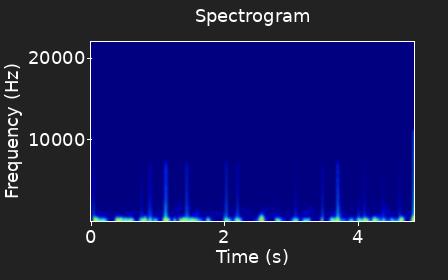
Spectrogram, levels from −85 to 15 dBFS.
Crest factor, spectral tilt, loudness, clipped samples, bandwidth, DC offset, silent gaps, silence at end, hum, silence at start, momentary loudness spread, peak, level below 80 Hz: 28 dB; -10 dB/octave; -32 LUFS; under 0.1%; 7 kHz; under 0.1%; none; 0 s; none; 0.05 s; 21 LU; -4 dBFS; -54 dBFS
